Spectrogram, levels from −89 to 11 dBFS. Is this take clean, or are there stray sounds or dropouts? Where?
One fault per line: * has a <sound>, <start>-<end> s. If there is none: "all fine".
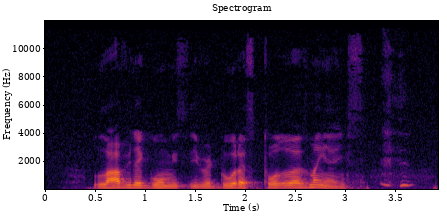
* has a laugh, 3.3-3.7 s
